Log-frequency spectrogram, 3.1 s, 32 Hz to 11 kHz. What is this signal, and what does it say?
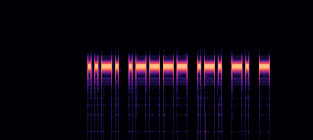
Morse code, heard as a keyed tone, about 36 wpm, 700 Hz. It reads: F1RNT
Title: DXCC-100 Call Signs - 5 Characters - 35wpm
